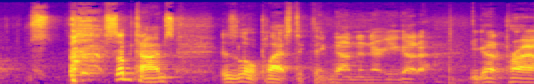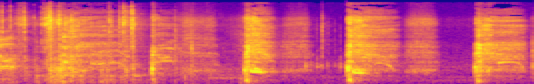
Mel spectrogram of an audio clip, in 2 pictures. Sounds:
Cough, Speech

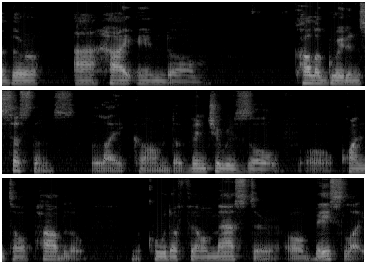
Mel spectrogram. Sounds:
Speech

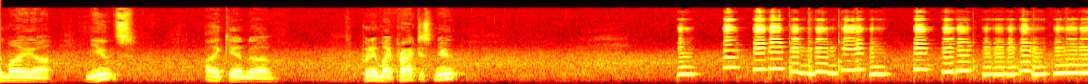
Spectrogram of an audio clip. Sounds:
Speech, Musical instrument, Brass instrument, Trumpet, Music

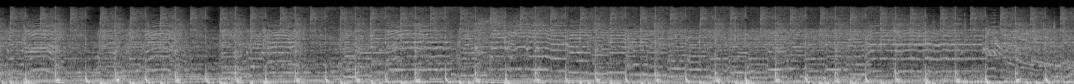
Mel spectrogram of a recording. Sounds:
Theme music, Music

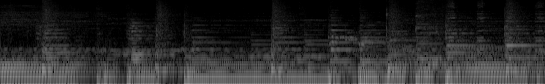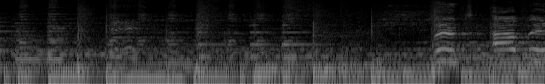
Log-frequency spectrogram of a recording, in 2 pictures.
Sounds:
Music

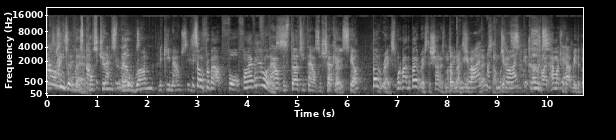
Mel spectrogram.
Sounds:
Speech

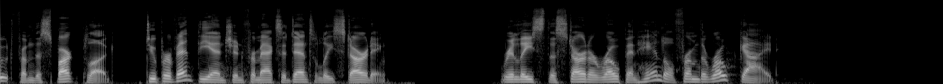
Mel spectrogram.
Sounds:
Speech

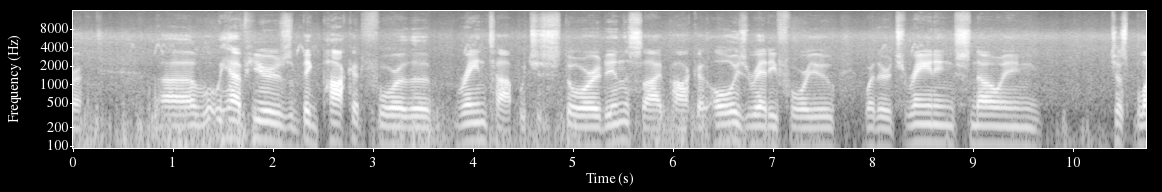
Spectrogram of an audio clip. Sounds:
Speech

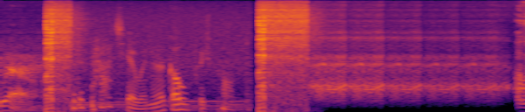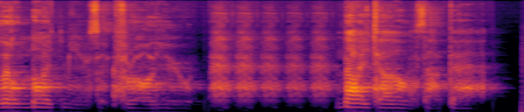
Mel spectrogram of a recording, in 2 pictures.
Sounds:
Sound effect

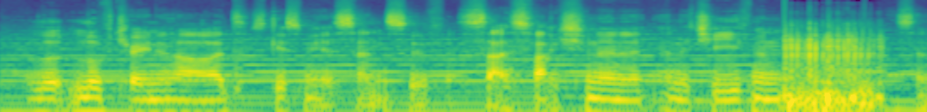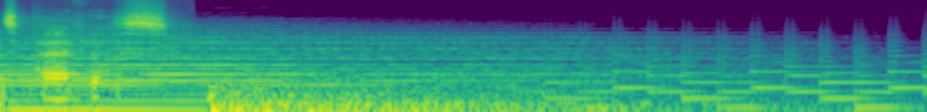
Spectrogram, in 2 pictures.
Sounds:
Music, Speech

